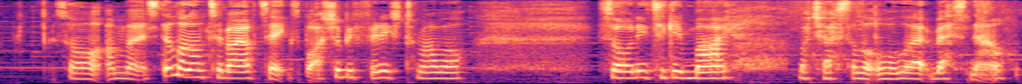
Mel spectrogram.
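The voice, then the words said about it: Strained, fading voice. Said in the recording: “see, my voice is going now”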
